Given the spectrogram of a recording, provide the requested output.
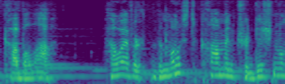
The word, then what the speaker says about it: Kabbalah: in the Hebrew alphabet these four letters together are pronounced Kabbalah however the most common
